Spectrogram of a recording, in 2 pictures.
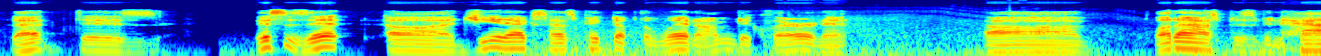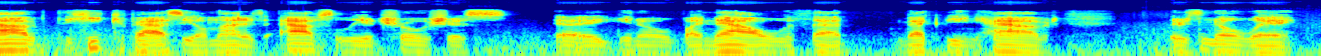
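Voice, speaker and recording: Man, low voice, muffled lo-fi stream audio, esports play-by-play. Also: slight background noise. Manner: measured, many fillers. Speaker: esports caster. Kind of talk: play-by-play commentary.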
